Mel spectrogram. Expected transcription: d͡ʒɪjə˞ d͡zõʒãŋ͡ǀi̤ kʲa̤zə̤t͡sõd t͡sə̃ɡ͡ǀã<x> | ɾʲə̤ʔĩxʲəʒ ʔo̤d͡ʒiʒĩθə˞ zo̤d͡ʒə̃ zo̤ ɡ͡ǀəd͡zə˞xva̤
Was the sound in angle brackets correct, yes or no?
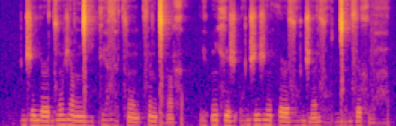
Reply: yes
